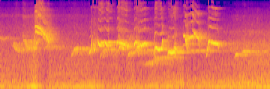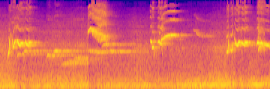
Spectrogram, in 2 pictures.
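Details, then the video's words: Oriental magpie-robin in lively, quick-responding song: a long, busy stream of clicky, scratchy and whistled notes, many swooping down to sustained tones, with a low hum underneath. "KACER BUNYI GACOR TANPA REPOT , CEPAT NGERESPON"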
